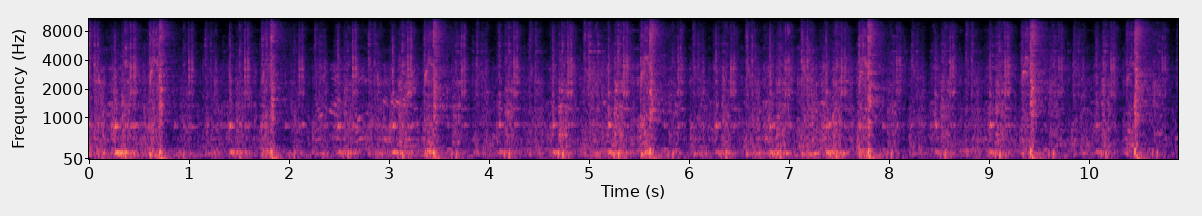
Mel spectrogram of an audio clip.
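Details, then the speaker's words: 7HP Stickney stationary engine, revived after decades of sitting, running without a muffler: slow heavy irregular firing that labours and never builds speed; owner suspects an air leak, then finds the hot/cold choke setting wrong, after which it picks up. "yeah it's not picking up like it fire still I can't can't feather it back"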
